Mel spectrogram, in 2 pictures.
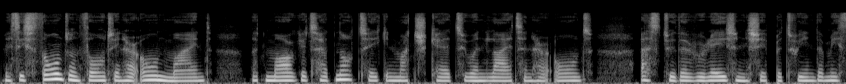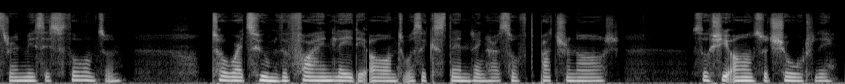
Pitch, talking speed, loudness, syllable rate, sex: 175 Hz, 155 wpm, -19 LUFS, 4.4 syllables/s, female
